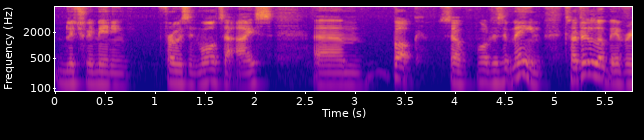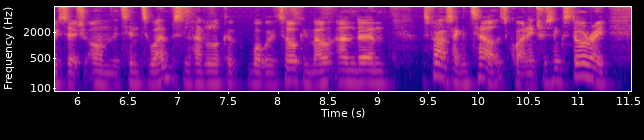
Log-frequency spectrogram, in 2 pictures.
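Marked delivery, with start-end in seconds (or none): 1.8-3.7 Eisbock split into ice and Bock, Bock raised.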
